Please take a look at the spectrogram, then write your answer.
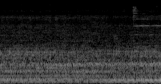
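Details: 90-year-old rebuilt Gilbarco GMB 80 gas pump pumping fuel. Steady, even motor hum with a constant low tone and no knocks or scraping; the pump motor runs smoothly and is fully operational again.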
